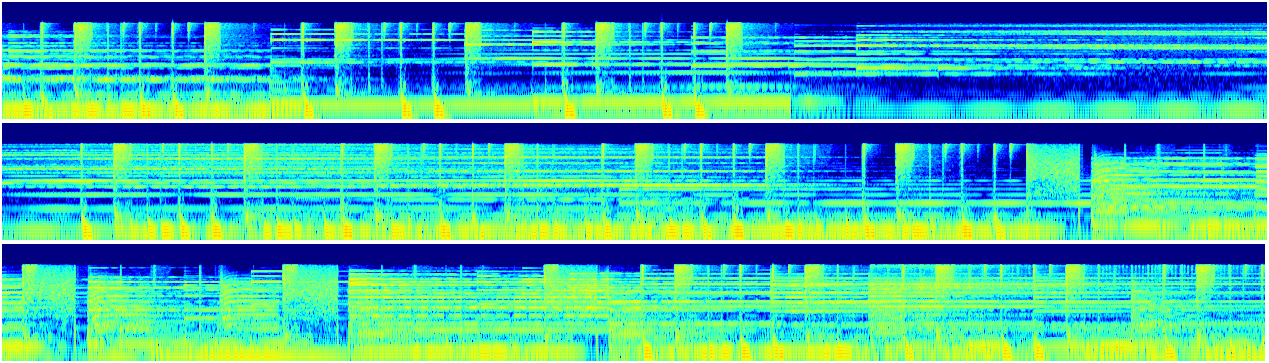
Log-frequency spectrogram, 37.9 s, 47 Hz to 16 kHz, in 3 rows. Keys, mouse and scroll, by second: 0.4 click, 0.7 click, 0.9-2.0 scroll down 2, 2.2 click, 2.2 click, 5.0 shift+Return, 5.4 middle click, 7.5 click, 8.9 click, 10.2 click, 11.3 click, 11.4 click, 12.4 click, 14.2 click, 14.3 click, 14.7 click, 14.7 double click, 15.2 double click, 17.7 click, 20.0 click, 22.5 click, 24.5 scroll up 2, 27.4 click, 27.9 click, 28.0 click, 28.4 double click, 28.5 double click, 29.7 scroll down 2, 31.7 click, 31.8 click, 33.3 click, 35.1 click, 35.6 click, 35.6 scroll down 2.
